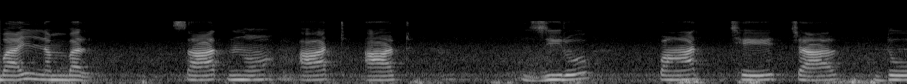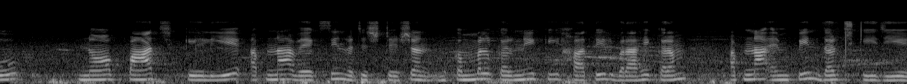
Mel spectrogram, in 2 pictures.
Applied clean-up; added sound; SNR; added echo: none; none; none; none.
